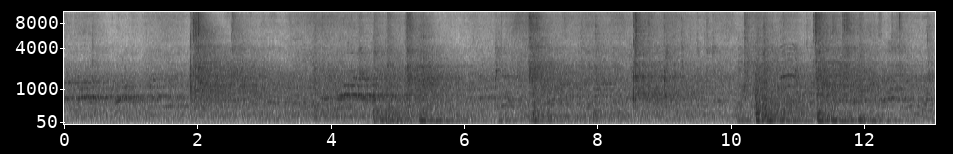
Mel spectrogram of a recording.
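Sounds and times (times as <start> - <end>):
faint crowd chatter: 0.0 - 13.0
hockey equipment knocks: 10.1 - 12.3.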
